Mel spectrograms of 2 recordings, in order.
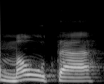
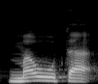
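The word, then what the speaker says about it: موتیٰ: Next جو word ہے وہ ہے موتا. تلفظ اس کا ہم صحیح کریں, یہ ہے موتا.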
